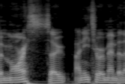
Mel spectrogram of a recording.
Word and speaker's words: Maurice: He is the eldest of two children to Maurice and Morris, actually, I should say. It's Morris, but it's spelt like it's Maurice, but the Australians say...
